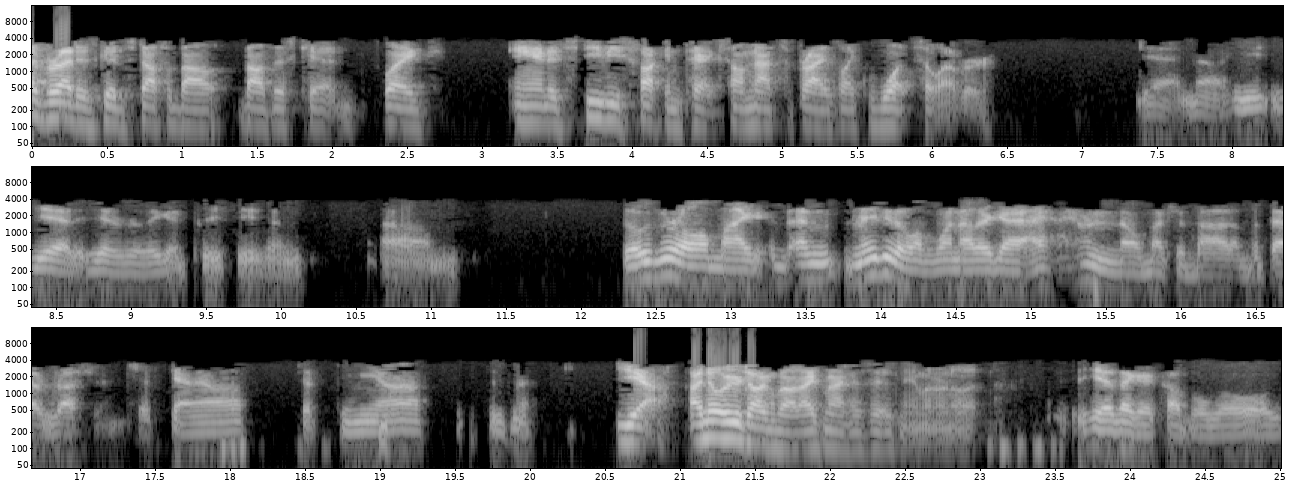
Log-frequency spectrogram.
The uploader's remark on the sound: to call in from Cleveland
